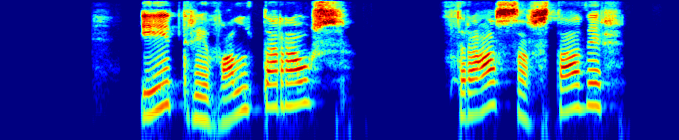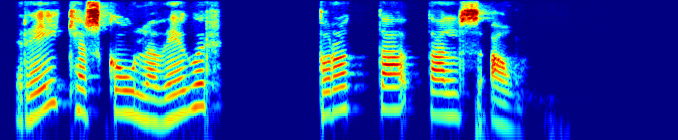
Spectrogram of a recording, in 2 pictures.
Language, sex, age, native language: Icelandic, female, 30-39, Icelandic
